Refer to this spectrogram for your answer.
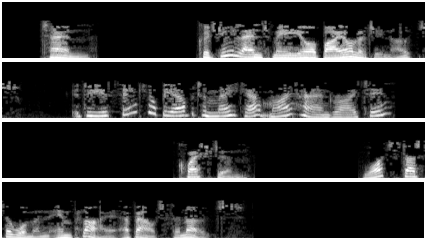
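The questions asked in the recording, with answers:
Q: What does the woman imply about the notes?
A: Her handwriting may be hard to read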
